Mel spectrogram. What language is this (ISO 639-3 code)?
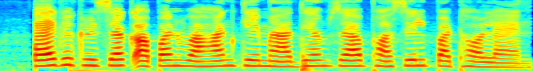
mai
